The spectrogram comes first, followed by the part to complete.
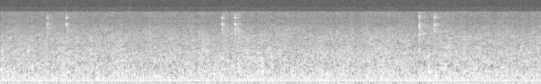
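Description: Near silence: three faint computer-mouse double-clicks, about a second and a half apart, over a faint steady electrical hum.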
